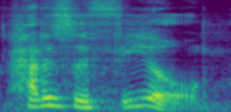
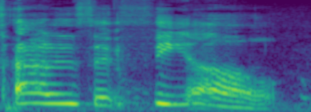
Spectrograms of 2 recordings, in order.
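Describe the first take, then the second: First: Said in the usual way. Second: High, slow teasing repeat; mocking high voice. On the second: Mocking repeat, then laughs.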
